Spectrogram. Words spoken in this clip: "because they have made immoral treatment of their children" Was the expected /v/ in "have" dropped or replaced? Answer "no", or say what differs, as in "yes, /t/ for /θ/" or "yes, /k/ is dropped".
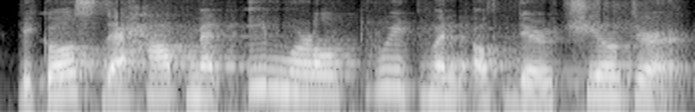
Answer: yes, /p/ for /v/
